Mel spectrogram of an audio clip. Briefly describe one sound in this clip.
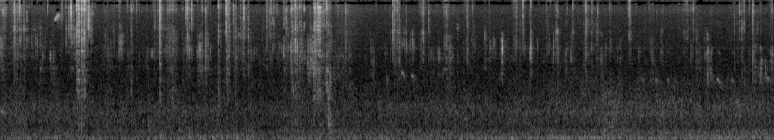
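A chipmunk nibbles and cracks seeds in quick little crunches.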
